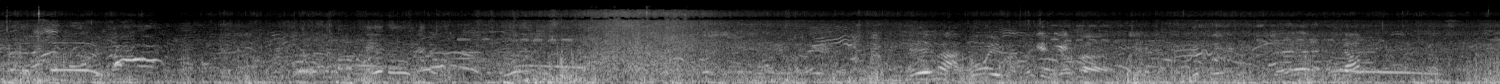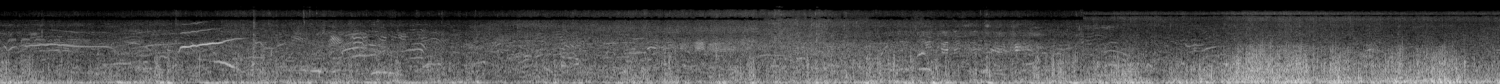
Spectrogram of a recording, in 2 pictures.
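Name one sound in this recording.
Many people chatter and shout in the distance.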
